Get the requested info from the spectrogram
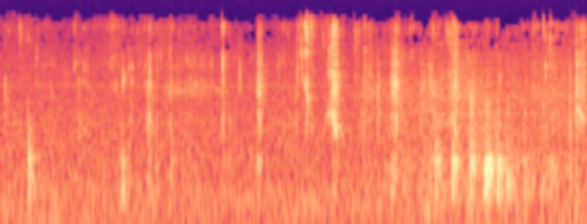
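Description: A person chewing a mouthful of sushi roll: soft wet smacks and small clicks of the mouth, getting busier about four seconds in.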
